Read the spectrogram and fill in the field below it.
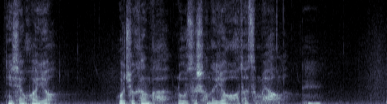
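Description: A young man speaks softly and calmly up close.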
